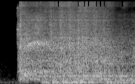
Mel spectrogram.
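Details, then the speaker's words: GY6 scooter after replacing the faulty old starter motor with a cheap new one: quick, brisk crank with even pulses, catching almost at once. Starter issue fixed, healthy instant start. "Bro, that cranked so fast. Okay, that was That's what we That is what we wanted to hear. A fast crank and an instant start."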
